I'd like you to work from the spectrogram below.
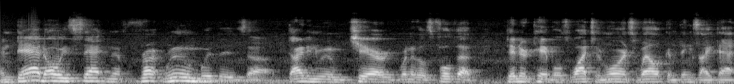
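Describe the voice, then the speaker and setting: An animated man with an American accent talks at a fairly quick pace. Audible room echo and noticeable background noise are present. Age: 60s. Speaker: former prisoner in recovery. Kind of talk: interview testimony.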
